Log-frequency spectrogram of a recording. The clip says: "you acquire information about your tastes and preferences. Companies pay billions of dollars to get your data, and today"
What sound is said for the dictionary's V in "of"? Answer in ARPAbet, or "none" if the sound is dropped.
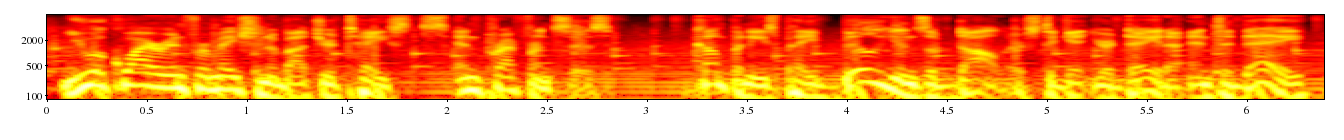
V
